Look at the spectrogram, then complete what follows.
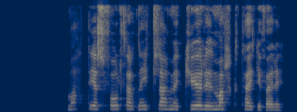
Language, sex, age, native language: Icelandic, female, 30-39, Icelandic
